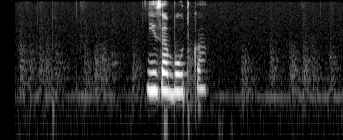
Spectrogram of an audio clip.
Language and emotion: Russian, sad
